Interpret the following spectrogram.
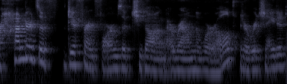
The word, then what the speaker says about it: Qigong: And first, I want to make sure I'm pronouncing that correctly. Chiong. That's correct. Yes. Chiong.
